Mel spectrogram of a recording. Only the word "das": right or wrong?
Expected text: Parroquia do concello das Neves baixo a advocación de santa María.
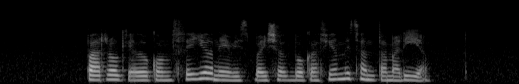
wrong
